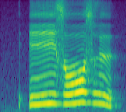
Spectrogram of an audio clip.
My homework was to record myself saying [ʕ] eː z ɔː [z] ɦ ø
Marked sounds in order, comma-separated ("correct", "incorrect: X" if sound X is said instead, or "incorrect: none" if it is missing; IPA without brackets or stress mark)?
incorrect: ʔ, correct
